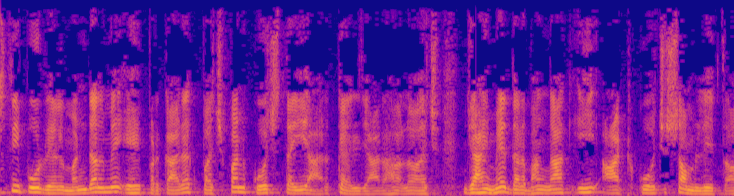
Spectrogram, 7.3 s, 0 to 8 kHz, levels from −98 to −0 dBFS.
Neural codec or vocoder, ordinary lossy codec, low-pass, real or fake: none; none; none; real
